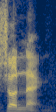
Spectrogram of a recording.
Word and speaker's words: Shen Nang: I've always been looking at Shen Nang. I hope that I'm pronouncing it correctly, right? Shen Nang Gaming. I heard her saying herself as Shen Nang Gaming.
